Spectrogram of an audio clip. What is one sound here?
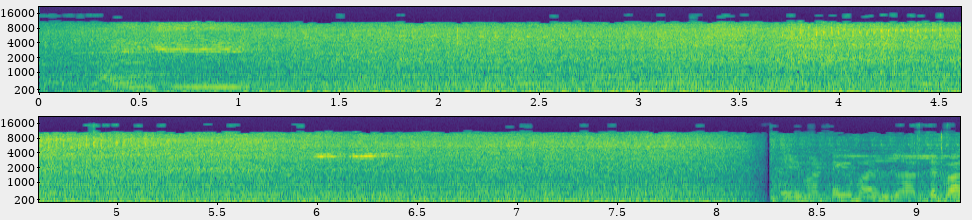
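Heavy traffic engines rumble and idle in a busy street.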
